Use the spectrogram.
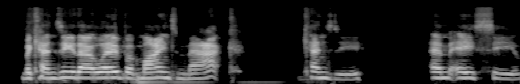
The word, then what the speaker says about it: MacKenzie: No offense to anybody that spells Mackenzie that way, but mine's Mac Kenzie. MAC, like the Big Mac from McDonald's. Kenzie. But you pronounce him Mackenzie, though. Yeah. Kenzie. Mackenzie. Yeah.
